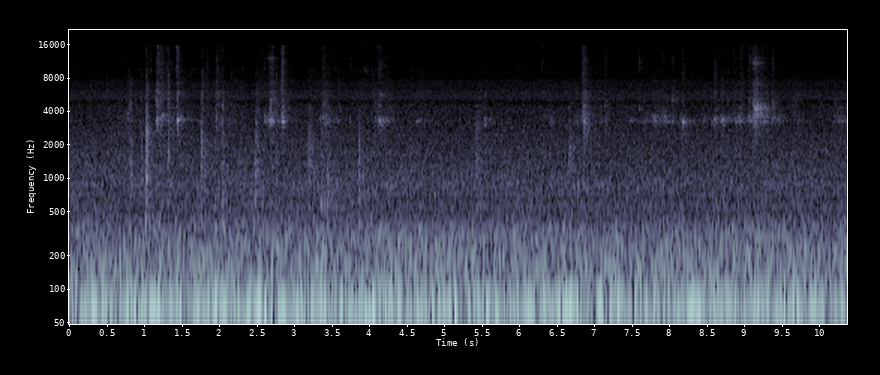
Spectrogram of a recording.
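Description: Footsteps click on a hard floor in an echoing hallway and fade into the distance.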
